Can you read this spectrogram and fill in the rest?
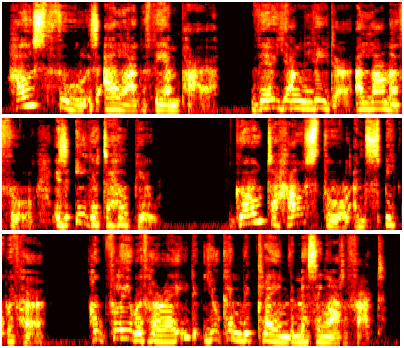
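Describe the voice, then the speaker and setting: A woman playing a scheming Sith mistress in a video game, speaking with silky, measured formality. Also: on the low side, very animated, poor audio. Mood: instructive. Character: scheming Sith lord mistress, gracious and coaxing. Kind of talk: scripted video game dialogue.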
